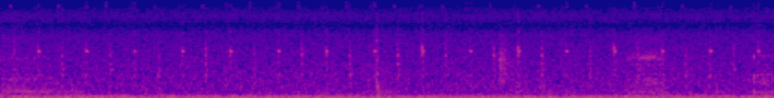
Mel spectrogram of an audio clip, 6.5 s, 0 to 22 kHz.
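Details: Repaired 1971-1974 Cadillac electric clock, opened, cleaned, coil resistance checked, powered on the bench: quiet, steady tick about two per second with no stumbles, running normally.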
